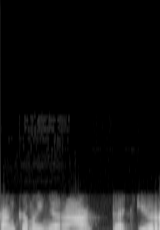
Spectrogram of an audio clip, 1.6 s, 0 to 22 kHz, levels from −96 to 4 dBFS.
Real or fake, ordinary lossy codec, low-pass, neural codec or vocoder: real; MP3, 48 kbps; 19.8 kHz; none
